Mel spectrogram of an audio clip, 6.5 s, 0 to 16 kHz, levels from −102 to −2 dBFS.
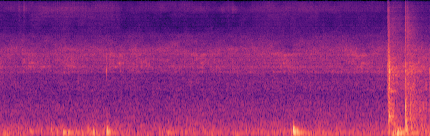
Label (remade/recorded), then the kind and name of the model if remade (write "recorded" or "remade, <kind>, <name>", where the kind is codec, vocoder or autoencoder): remade, codec, DAC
